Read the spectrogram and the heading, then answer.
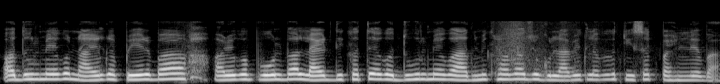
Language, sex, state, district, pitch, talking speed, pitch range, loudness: Bhojpuri, female, Uttar Pradesh, Gorakhpur, 225 Hz, 225 wpm, 210-235 Hz, -14 LUFS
